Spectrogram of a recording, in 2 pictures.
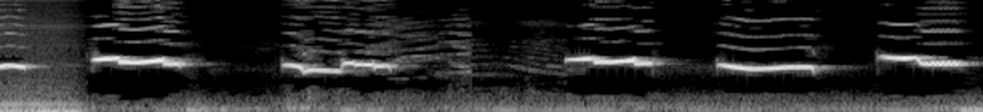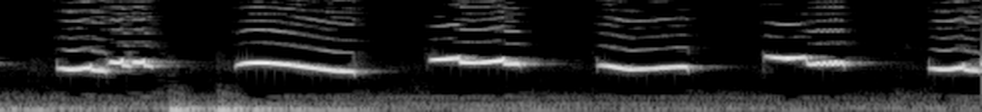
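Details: White-necked Thrush (Turdus albicollis) from Brazil singing short, clear whistled phrases, each slightly different, about one per second and fairly high, with a faint low rumble beneath.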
